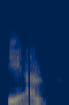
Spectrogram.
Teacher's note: Pitch 2 to pitch 1, and it won't rise up high. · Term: third tone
